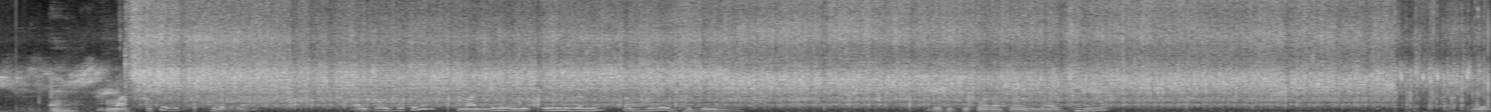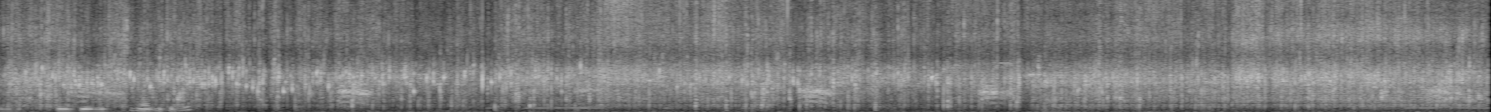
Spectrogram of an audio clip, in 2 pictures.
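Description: Fish sizzles loudly in hot oil.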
